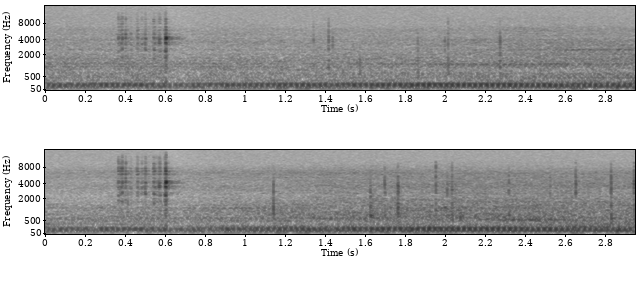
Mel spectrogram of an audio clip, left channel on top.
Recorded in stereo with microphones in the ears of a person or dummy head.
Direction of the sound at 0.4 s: 20° right (ahead or behind).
